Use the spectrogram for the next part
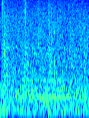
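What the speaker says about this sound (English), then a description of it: "I love the fact that it's raining" Rain falls steadily in the video game Disney Dreamlight Valley, a faint, soft patter of drops heard alone for a brief moment.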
